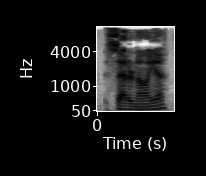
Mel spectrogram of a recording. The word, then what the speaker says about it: Saturnalia: But in Rome, they celebrated the uh pretty rockous festival called the Saturnalia from December 17th to 24th. Is that not how you pronounce it? No, it is.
